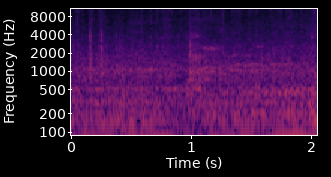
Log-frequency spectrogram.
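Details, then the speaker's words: 1985 Oldsmobile Delta 88 Custom Cruiser 5.0 V8 idling after the power-steering belt, which shared a pulley with the alternator belt and squealed, was removed; steady even rumble with no belt squeal or chirp, alternator belt running alone. "you could do it with the alternator only you see I don't hear no squeeze no more"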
